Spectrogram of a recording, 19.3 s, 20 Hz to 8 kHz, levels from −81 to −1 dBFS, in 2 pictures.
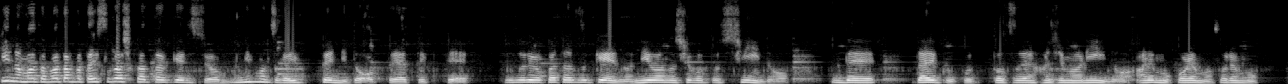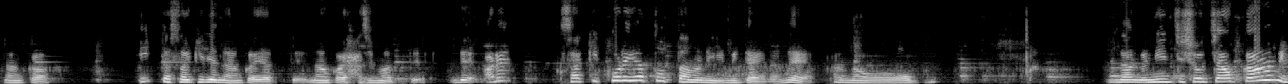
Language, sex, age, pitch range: Japanese, female, 40-59, 175-240 Hz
